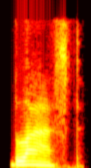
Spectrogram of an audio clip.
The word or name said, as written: blasty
